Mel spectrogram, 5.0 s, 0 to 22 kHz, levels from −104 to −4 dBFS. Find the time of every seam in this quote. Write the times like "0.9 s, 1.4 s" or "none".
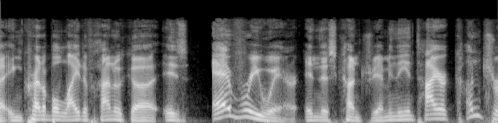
none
